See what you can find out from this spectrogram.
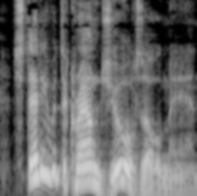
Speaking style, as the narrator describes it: said Tuppy anxiously

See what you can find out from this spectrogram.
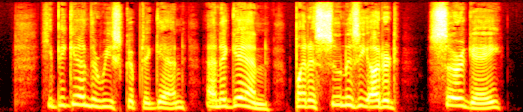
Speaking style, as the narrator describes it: he sobbed, tears

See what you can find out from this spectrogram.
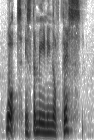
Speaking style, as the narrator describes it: barked Dr

